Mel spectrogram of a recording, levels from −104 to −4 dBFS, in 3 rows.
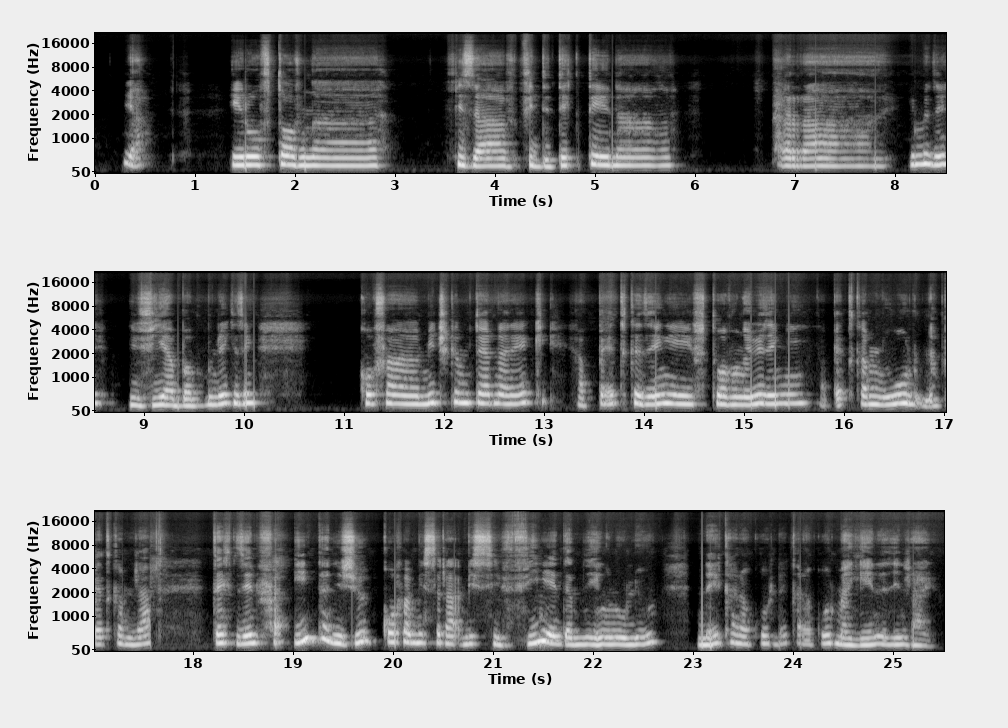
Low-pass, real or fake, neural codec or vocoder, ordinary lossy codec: none; real; none; none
